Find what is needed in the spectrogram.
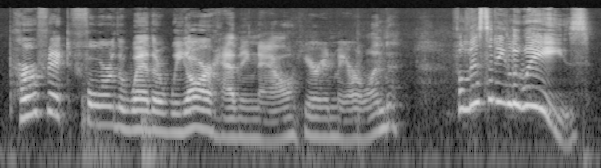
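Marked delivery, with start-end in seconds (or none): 4.5-5.9 high, loud full-name reprimand; scolding call. Real, not acted. Owner catches her cat at the doll clothes, scolding shout. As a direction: call out sharply to a misbehaving pet.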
